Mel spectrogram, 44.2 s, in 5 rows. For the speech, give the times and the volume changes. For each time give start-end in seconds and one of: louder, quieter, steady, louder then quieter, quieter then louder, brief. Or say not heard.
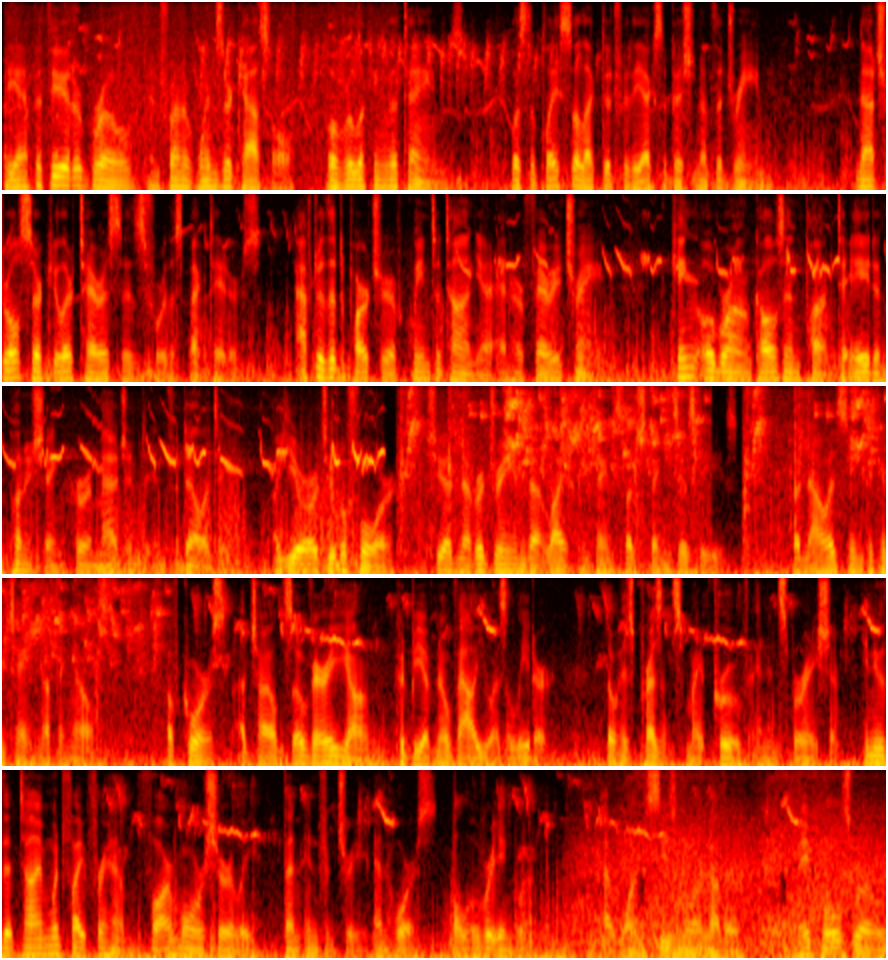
0.0-44.1 steady.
